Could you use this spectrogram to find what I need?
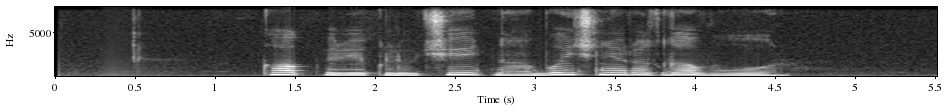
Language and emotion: Russian, sad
